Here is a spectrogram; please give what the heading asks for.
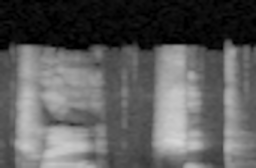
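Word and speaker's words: très chic: it like a bracelet trey chic you say it like this trey chic it means very fancy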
